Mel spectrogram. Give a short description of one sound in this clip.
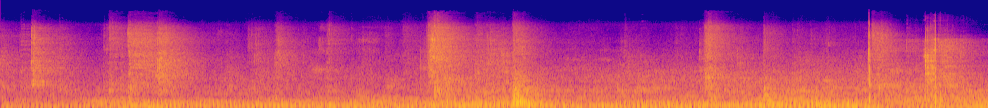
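Skate wheels roll and scrape steadily across a plastic floor.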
